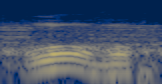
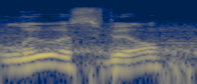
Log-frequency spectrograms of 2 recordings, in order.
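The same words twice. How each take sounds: First: The name is said gutturally, swallowed in the throat. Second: The name is said clearly, not from the throat. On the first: The speaker calls it right. "you have to get a little guttural with it" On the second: The speaker calls it wrong. "It's not Louisville"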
